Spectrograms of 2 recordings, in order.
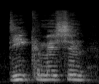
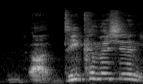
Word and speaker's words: decommission: Decommission. Decommission, yes. We have to say decommission. The accent goes here. Decommission.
